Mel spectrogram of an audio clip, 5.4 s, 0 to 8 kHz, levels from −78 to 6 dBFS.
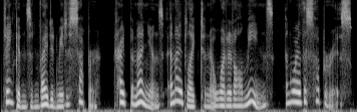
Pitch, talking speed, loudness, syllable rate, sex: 205 Hz, 245 wpm, -17 LUFS, 6.1 syllables/s, female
